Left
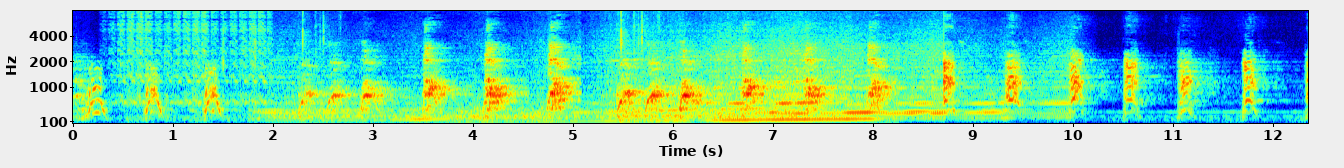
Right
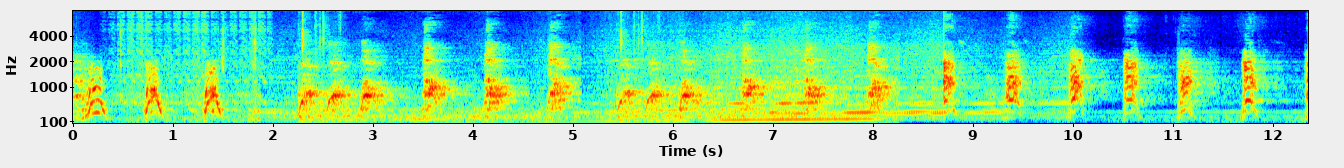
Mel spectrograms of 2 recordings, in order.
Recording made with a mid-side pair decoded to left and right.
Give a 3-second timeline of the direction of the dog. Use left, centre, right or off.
right, centre, centre, right.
